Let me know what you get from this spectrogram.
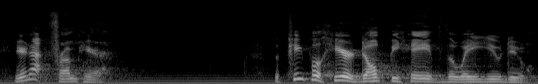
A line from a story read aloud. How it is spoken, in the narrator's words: quite calmly the dying man said to her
